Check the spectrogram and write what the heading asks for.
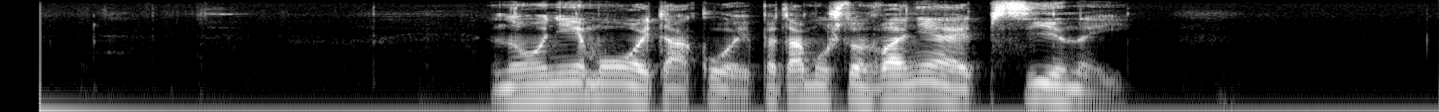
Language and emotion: Russian, angry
